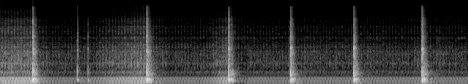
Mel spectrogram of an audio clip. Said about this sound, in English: It takes a while before the window finally breaks. Bulletproof glass.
